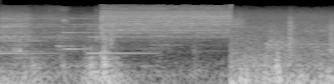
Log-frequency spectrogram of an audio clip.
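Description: A train rumbles along with a low steady roar.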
